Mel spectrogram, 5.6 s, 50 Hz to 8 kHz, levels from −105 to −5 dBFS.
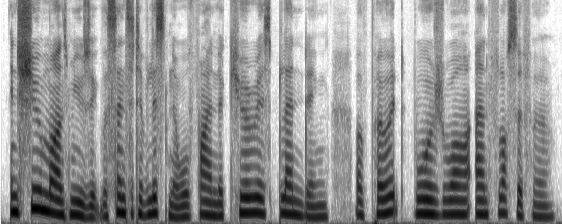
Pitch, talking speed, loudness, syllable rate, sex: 180 Hz, 170 wpm, -15 LUFS, 5.8 syllables/s, female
